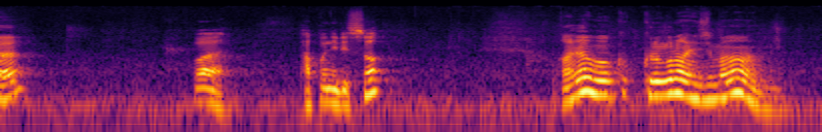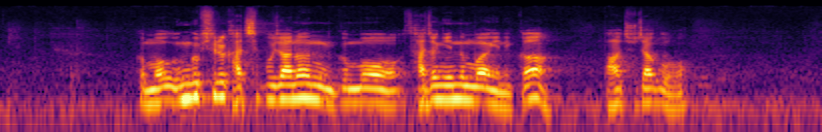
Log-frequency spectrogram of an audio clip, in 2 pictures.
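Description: A middle-aged man talks calmly on a phone, close by.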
